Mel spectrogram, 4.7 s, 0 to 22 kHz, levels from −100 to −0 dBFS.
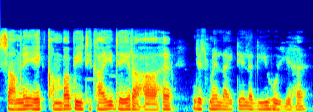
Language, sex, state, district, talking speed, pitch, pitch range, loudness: Hindi, male, Uttar Pradesh, Lalitpur, 165 wpm, 115 Hz, 110-120 Hz, -18 LUFS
